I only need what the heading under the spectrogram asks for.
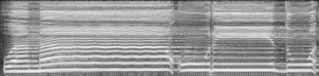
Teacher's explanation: Cara bacanya ro dibaca tipis. Ri madnya adalah mad thobi'i zohiri sebab ada ya sukun sebelumnya baris kasrah. Cara bacanya panjang dua harakat.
